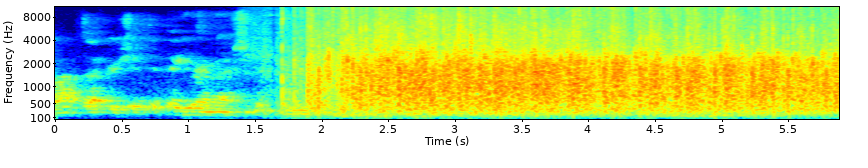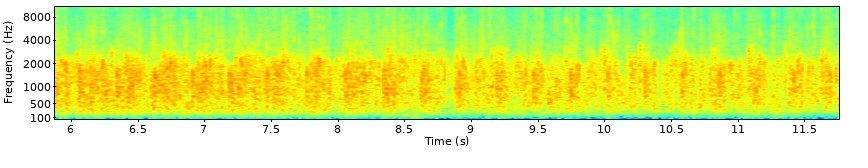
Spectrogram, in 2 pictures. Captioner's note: applause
